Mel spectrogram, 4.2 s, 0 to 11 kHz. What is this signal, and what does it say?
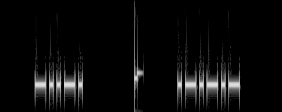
Morse code, heard as a keyed tone, about 22 wpm, 700 Hz. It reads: / .
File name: practice / 22wpm / Single Punctuation-Prosign - Rapid-Fire - 22wpm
